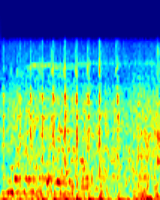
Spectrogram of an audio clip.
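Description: Computer keyboard keys tapped in quick succession, faint clicks about seven or eight a second, over a steady low hum.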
